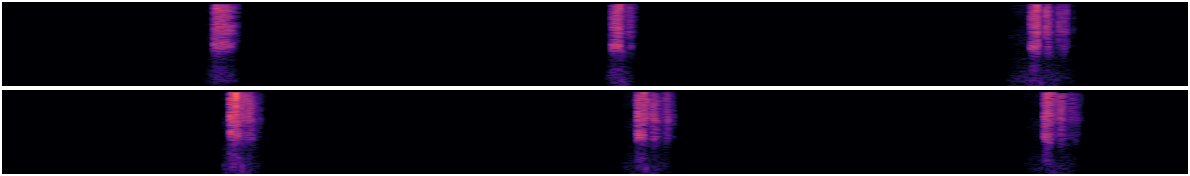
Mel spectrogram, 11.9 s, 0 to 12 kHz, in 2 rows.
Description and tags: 11 - Match strike
Czech, CZ, Panska, Pansk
